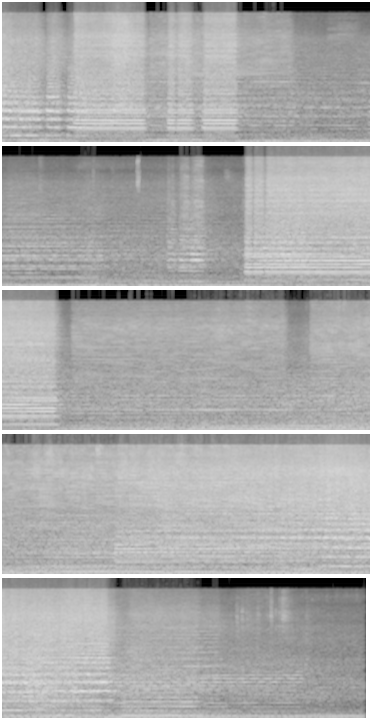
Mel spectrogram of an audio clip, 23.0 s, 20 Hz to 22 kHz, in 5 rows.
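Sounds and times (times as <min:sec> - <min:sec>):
truck air horns chord: 0:00.0 - 0:22.4
diesel truck engines running: 0:00.0 - 0:22.9.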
